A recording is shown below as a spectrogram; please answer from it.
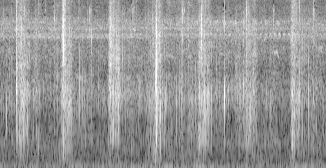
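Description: Footsteps of a person walking on a dirt road at an even pace, about three steps every two seconds.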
